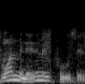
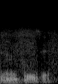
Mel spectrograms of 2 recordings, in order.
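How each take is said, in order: First: Said in the usual way. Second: Breathy voiceless whisper of "let me pause it"; whispered aside. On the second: Real, not acted. Pausing her live for a caller, whispered to herself. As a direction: drop to a whisper mid-sentence.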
